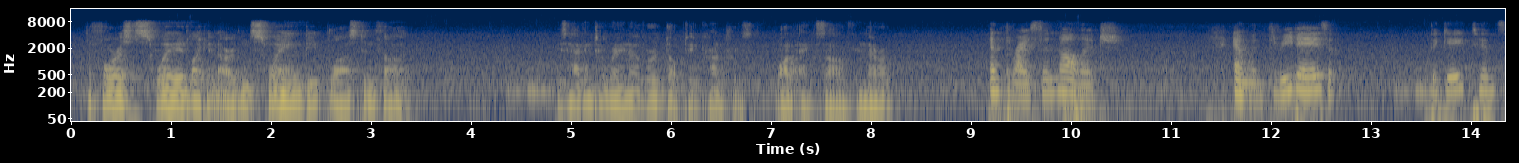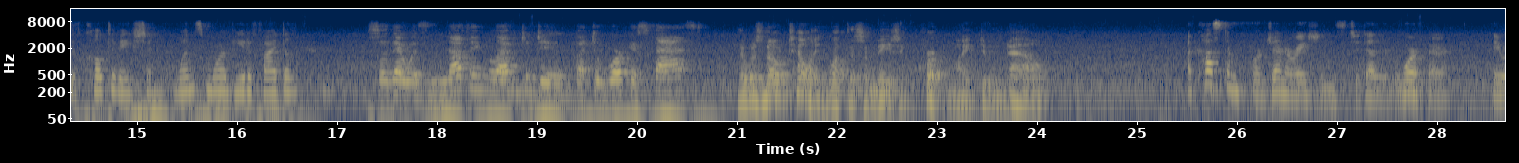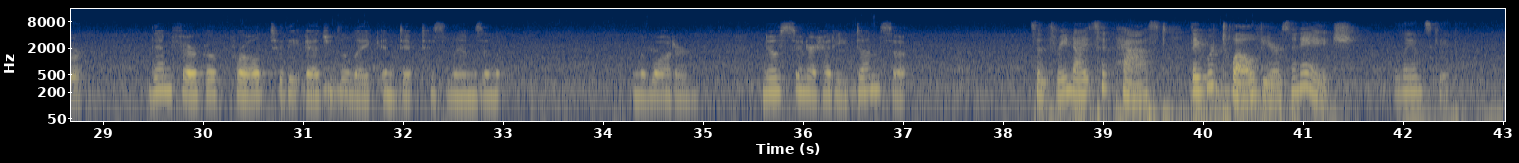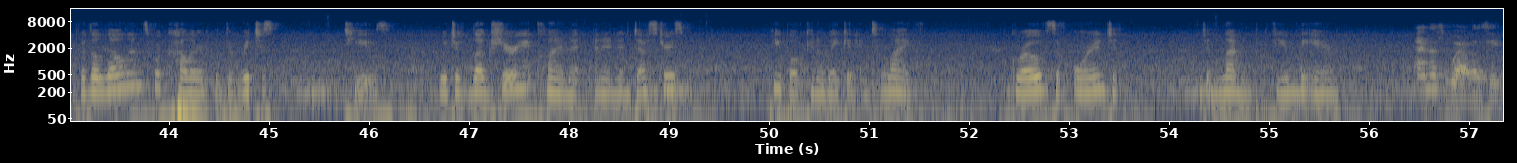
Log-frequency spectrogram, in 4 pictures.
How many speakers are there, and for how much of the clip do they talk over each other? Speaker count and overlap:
8, no overlap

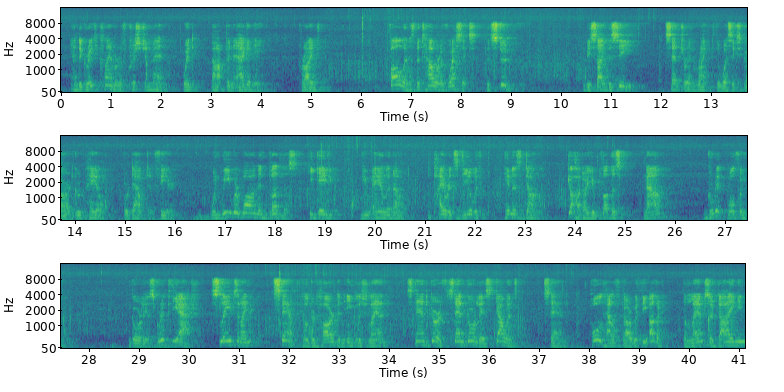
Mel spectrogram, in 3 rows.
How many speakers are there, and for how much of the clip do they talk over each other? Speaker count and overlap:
1, no overlap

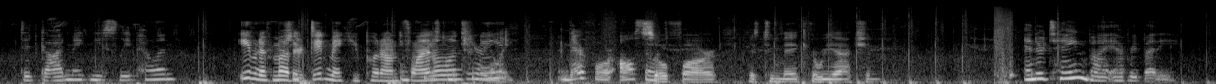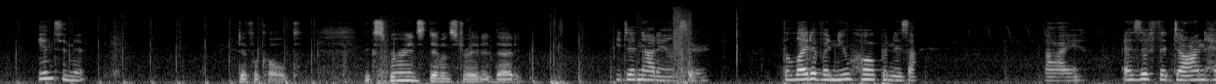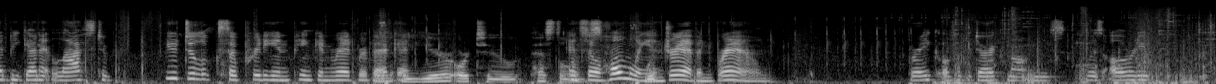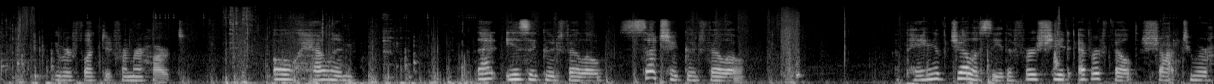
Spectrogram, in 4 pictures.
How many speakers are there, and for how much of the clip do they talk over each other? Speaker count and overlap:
5, about 8%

